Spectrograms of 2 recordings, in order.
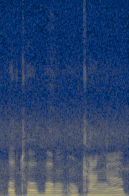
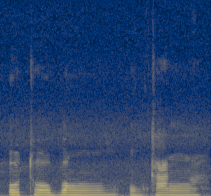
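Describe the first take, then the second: First: The name is said with anglicized sounds. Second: The name is said with native Ibibio sounds. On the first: The speaker calls it wrong. "my name is" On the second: The speaker calls it right. "the right way to pronounce it is"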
